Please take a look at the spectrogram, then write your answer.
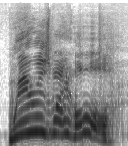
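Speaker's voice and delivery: high, loud outburst of frustration; high-pitched frustrated yell; exasperated cry. Real, not acted. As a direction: wail it out, you've lost it. Frustrated, calling for lost hole.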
